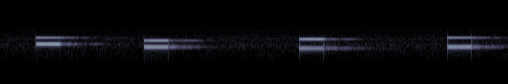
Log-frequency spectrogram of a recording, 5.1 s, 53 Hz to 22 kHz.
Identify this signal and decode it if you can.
DTMF, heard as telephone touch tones, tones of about 240 ms, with room echo. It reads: # 4 2 6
